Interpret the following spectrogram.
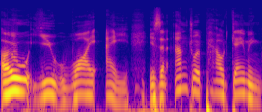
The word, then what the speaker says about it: Ouya: of that and also Ouya I think it's spelled like that I think it's said like that oh U ya is an Android powered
